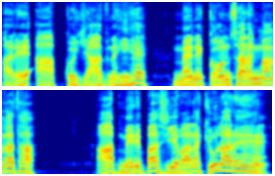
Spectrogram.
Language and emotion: Urdu, angry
